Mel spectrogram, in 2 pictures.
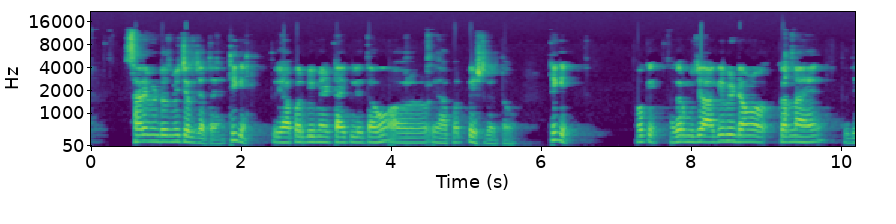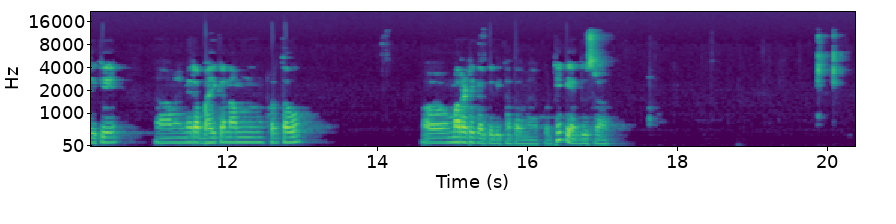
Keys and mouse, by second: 1.5 click, 2.1 t, 3.2 click, 4.4 ctrl+v, 6.1 click, 7.6 click, 9.2 Return, 14.0 click, 15.3 click, 16.8 click, 19.6-20.3 typing.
